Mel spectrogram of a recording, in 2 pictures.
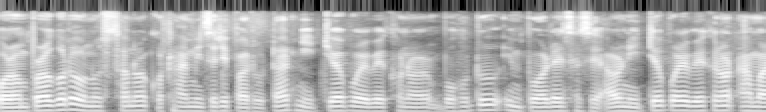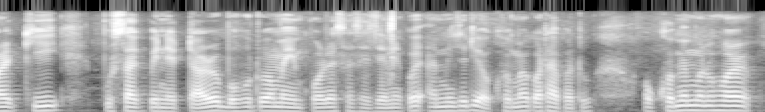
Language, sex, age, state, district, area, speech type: Assamese, male, 18-30, Assam, Charaideo, urban, spontaneous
